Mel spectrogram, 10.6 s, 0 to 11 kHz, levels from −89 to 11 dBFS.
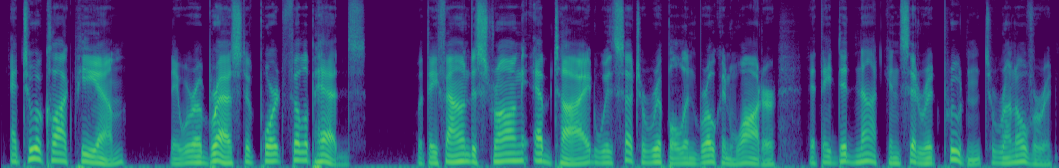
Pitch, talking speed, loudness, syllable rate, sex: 115 Hz, 205 wpm, -19 LUFS, 5.3 syllables/s, male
